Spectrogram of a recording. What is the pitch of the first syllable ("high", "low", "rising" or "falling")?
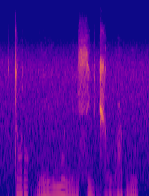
high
